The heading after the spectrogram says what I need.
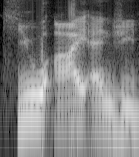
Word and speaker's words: Qing: part of, like, the Qing Dynasty? It was Qing Dynasty? Or King Dynasty? I'm not sure how to say it. It's Qing Dynasty.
